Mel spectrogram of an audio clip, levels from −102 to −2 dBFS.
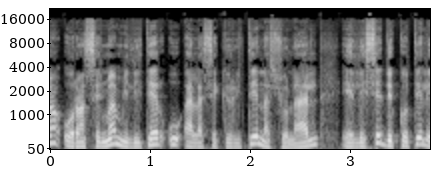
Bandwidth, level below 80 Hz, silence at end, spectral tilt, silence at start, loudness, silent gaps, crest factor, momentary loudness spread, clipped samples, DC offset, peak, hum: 19.5 kHz; -54 dBFS; 0 s; -4 dB/octave; 0 s; -20 LUFS; none; 18 dB; 6 LU; under 0.1%; under 0.1%; -2 dBFS; none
